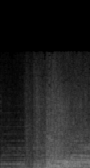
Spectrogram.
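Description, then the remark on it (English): A tank's cannon fires a heavy, booming blast after a short quieter moment, a loud explosion with deep low rumble that stays strong and rolling to the end, with no voices. “A blast of fire shoots out of the cannon, the turret rotates, and the guns at the sides mow down the men.”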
